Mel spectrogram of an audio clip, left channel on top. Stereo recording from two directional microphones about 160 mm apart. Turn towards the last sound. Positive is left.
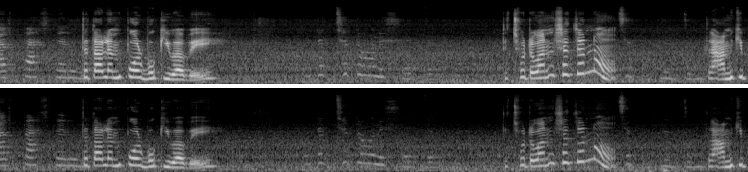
turn(degrees=-5)  # may be behind; listen again after turning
